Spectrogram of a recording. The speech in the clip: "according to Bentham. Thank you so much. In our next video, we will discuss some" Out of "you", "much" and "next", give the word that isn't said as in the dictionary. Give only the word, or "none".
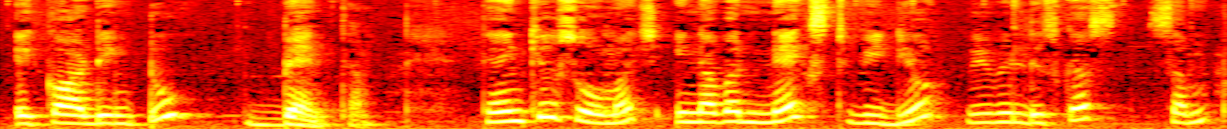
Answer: none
